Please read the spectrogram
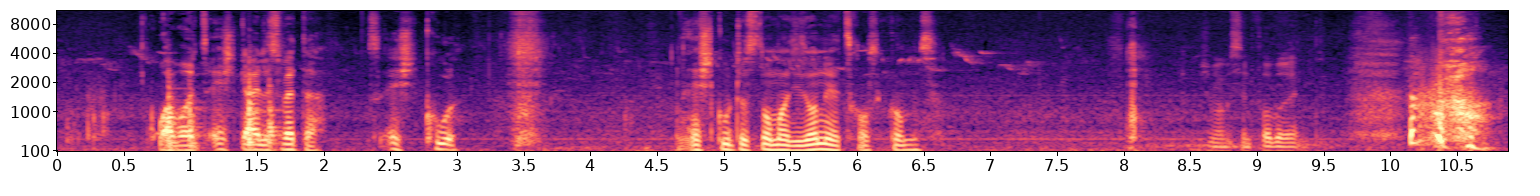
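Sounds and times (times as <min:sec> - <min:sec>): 
speech: 0:00.8 - 0:03.1, 0:04.7 - 0:06.8, 0:08.6 - 0:10.8
person sneezing: 0:10.0 - 0:10.8.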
